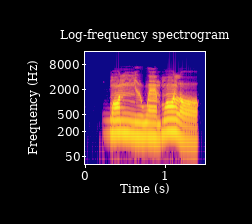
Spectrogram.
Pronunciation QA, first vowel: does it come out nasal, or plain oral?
nasal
